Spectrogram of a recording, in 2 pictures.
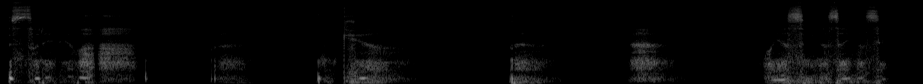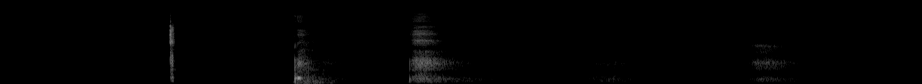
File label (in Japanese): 添い寝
